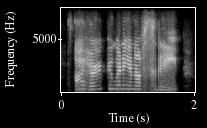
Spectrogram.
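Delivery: put-on mother voice, very high, loud and shrill. Saying a caring line in a put-on mum voice.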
